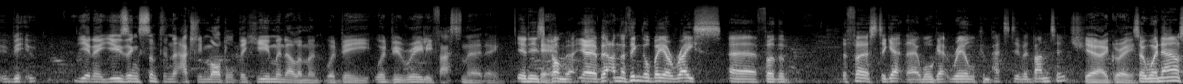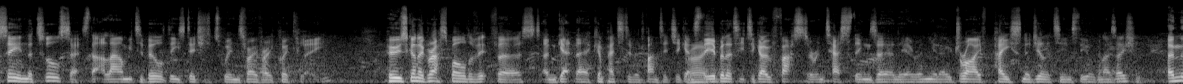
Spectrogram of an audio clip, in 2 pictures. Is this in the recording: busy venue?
yes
